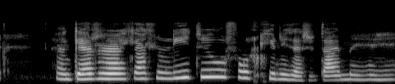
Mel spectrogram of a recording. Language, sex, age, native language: Icelandic, male, 11, Icelandic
